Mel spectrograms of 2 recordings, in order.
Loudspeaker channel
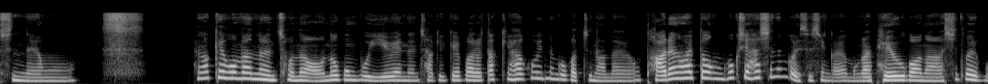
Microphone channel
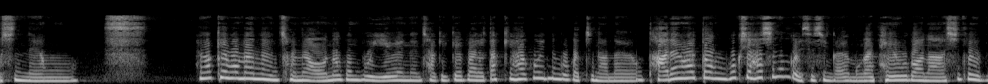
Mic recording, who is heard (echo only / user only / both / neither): echo only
